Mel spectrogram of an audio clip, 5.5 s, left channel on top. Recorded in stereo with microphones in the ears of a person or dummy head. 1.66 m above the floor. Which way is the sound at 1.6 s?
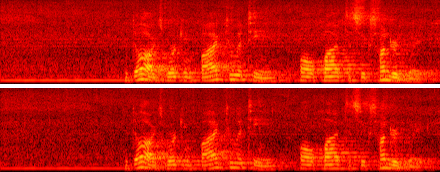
5° right (ahead or behind).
